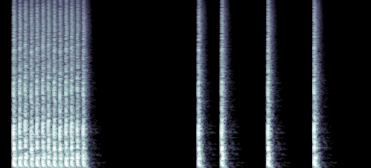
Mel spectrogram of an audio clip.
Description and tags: Dry Assault Rifle Automatic
Dry sound left without reverb. Made in ableton live by layering samples together and minor processing.
assault, gun, rifle, shoot, waeapon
